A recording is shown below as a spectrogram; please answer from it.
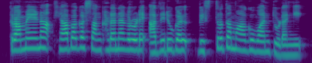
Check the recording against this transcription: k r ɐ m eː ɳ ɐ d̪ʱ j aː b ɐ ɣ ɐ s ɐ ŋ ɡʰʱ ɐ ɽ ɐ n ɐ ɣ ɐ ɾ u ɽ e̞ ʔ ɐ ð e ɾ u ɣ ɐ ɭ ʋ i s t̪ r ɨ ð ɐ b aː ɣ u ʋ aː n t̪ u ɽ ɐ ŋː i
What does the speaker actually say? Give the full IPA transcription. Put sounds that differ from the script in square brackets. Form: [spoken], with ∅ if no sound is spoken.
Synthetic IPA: k r ɐ m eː ɳ ɐ d̪ʱ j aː b ɐ ɣ ɐ s ɐ ŋ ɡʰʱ ɐ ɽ ɐ n ɐ ɣ ɐ [ɭ] u ɽ e̞ ʔ ɐ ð [i] ɾ u ɣ ɐ ɭ ʋ i s t̪ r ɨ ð ɐ [m] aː ɣ u ʋ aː n t̪ u ɽ ɐ ŋː i

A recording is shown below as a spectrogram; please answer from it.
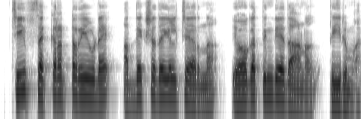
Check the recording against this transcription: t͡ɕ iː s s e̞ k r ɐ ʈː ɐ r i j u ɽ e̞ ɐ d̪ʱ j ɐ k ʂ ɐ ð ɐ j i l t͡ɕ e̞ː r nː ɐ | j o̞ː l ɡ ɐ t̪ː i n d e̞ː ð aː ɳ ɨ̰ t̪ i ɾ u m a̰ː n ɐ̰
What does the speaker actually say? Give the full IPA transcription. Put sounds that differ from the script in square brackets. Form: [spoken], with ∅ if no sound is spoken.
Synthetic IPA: t͡ɕ iː [f] s e̞ k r ɐ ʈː ɐ r i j u ɽ e̞ ɐ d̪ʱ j ɐ k ʂ ɐ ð ɐ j i l t͡ɕ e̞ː r nː ɐ | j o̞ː [∅] ɡ ɐ t̪ː i n d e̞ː ð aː ɳ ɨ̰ t̪ [iː] ɾ u m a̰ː n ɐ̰

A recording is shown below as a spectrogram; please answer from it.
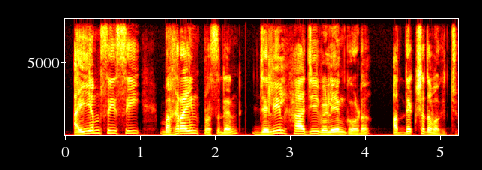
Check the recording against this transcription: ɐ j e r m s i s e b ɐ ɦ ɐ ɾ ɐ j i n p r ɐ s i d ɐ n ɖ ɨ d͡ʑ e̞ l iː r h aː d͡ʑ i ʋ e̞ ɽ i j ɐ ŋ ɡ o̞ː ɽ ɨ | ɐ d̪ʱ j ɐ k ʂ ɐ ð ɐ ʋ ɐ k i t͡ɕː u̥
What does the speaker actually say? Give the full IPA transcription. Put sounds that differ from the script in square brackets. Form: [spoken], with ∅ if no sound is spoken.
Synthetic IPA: ɐ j e [∅] m s i s [i] b ɐ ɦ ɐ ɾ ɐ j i n p r ɐ s i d ɐ n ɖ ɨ d͡ʑ e̞ l iː [l] h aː d͡ʑ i ʋ e̞ [ɭ] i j ɐ ŋ ɡ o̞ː ɽ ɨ | ɐ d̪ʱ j ɐ k ʂ ɐ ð ɐ ʋ ɐ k i t͡ɕː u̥

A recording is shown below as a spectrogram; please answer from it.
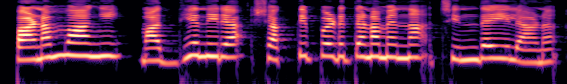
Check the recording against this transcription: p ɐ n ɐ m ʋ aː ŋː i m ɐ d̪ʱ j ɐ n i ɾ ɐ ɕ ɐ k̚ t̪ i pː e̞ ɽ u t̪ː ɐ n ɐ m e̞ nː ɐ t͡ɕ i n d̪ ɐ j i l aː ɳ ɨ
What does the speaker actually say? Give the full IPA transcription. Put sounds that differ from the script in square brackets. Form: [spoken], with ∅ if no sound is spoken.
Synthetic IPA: p ɐ [ɳ] ɐ m ʋ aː ŋː i m ɐ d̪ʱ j ɐ n i ɾ ɐ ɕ ɐ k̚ t̪ i pː e̞ ɽ u t̪ː ɐ [ɳ] ɐ m e̞ nː ɐ t͡ɕ i n d̪ ɐ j i l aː ɳ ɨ

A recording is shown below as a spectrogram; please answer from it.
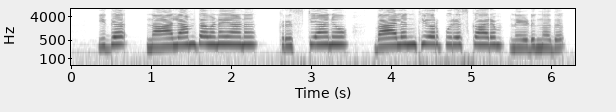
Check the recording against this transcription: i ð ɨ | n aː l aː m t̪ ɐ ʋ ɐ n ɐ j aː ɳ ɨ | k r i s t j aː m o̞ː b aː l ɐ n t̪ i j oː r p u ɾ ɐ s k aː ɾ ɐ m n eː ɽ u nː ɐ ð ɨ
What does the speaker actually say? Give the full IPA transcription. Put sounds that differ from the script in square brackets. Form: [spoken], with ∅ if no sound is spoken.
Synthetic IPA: i ð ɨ | n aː l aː m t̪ ɐ ʋ ɐ [ɳ] ɐ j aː ɳ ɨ | k r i s t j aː [n] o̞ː b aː l ɐ n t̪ i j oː r p u ɾ ɐ s k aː ɾ ɐ m n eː ɽ u nː ɐ ð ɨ

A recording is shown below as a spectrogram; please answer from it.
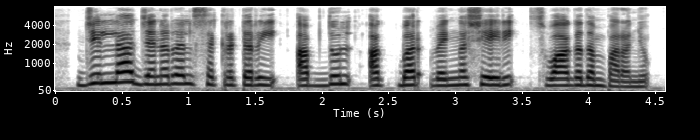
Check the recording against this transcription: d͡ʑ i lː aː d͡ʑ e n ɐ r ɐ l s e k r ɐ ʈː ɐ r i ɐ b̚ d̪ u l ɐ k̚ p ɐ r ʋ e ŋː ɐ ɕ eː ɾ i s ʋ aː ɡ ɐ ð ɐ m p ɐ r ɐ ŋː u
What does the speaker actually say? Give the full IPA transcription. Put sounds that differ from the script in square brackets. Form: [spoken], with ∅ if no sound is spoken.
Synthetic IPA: d͡ʑ i lː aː d͡ʑ e n ɐ r ɐ l s e k r ɐ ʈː ɐ r i ɐ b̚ d̪ u l ɐ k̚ [b] ɐ r ʋ e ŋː ɐ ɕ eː ɾ i s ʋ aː ɡ ɐ ð ɐ m p ɐ r ɐ [ɲː] u

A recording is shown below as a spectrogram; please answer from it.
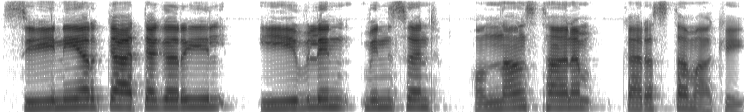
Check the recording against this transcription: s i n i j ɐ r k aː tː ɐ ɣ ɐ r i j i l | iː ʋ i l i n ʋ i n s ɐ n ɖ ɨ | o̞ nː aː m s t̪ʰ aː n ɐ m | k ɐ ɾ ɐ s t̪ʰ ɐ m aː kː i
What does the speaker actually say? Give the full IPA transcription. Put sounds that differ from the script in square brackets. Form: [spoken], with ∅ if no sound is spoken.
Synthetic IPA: s [iː] n i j ɐ r k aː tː ɐ ɣ ɐ r i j i l | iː ʋ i l i n ʋ i n s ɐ n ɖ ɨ | o̞ nː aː m s t̪ʰ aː n ɐ m | k ɐ ɾ ɐ s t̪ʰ ɐ m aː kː i

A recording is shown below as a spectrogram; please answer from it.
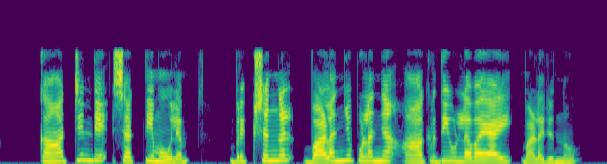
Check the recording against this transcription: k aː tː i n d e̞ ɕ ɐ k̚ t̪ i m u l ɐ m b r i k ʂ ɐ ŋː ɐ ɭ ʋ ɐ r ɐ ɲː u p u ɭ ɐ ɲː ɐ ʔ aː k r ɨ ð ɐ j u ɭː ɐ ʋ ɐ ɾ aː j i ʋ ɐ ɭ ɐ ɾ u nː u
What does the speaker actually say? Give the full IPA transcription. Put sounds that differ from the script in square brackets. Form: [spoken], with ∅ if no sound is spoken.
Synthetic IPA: k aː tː i n d e̞ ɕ ɐ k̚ t̪ i m [uː] l ɐ m b r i k ʂ ɐ ŋː ɐ ɭ ʋ ɐ [ɭ] ɐ ɲː u p u ɭ ɐ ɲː ɐ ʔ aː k r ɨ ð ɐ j u ɭː ɐ ʋ ɐ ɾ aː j i ʋ ɐ ɭ ɐ ɾ u nː u

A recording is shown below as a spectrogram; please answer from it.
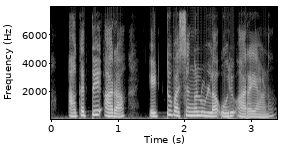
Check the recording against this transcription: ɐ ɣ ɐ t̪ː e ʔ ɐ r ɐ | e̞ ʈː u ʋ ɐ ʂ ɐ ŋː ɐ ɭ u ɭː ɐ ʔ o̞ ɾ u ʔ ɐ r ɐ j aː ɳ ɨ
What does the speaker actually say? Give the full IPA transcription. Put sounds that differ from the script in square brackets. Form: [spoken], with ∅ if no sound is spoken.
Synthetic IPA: ɐ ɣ ɐ t̪ː e ʔ ɐ r ɐ | e̞ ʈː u ʋ ɐ [ɕ] ɐ ŋː ɐ ɭ u ɭː ɐ ʔ o̞ ɾ u ʔ ɐ r ɐ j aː ɳ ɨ

